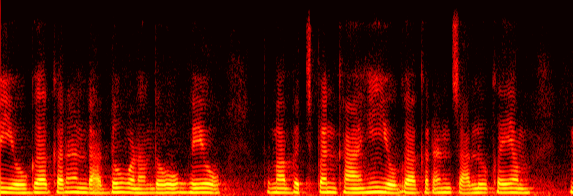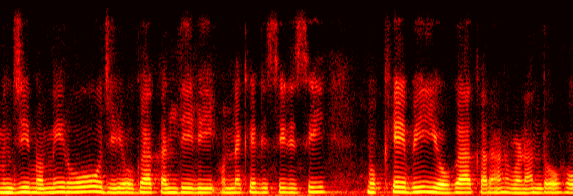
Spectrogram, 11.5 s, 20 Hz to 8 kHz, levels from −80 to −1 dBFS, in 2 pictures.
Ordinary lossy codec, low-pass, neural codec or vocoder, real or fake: Opus, 16 kbps; 7.2 kHz; codec, 24 kHz, 1.2 kbps, DualCodec; fake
